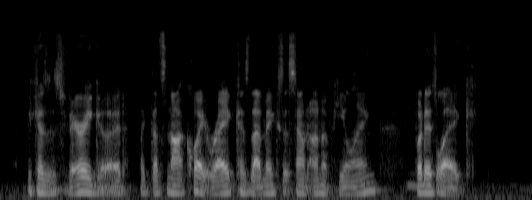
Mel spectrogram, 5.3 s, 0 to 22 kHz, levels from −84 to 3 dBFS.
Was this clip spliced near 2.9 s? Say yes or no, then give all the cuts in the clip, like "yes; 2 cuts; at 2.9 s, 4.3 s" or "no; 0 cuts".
no; 2 cuts; at 1.3 s, 4.3 s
